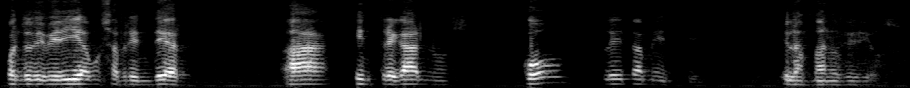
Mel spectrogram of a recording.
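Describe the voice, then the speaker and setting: A man's voice: medium pitch, flat delivery, a little slow. A man preaching a sermon as pastor, in an impassioned, pleading manner.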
